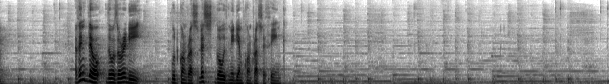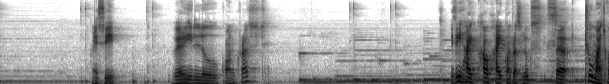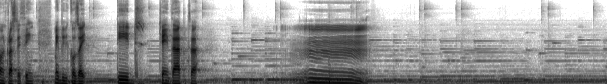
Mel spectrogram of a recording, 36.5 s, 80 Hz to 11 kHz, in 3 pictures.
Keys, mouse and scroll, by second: 28.4-36.5 drag.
